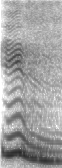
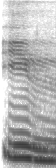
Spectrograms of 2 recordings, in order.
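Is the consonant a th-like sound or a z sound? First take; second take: z sound; th sound. First: The consonant is a plain buzzing z sound. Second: The consonant is a soft th-like sound. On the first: The speaker calls it wrong. "ইজ বলি নাই" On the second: The speaker calls it right. "আমি বলছি ইজ, এভাবে উচ্চারণ করবেন"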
